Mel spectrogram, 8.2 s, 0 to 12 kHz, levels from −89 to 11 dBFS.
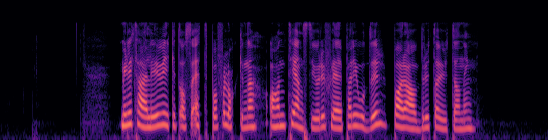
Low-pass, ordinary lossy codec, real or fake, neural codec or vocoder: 7.2 kHz; none; real; none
